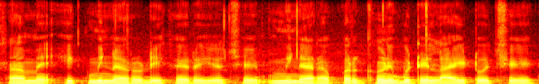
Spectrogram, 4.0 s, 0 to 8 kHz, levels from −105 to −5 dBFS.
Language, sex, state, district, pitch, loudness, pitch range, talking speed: Gujarati, male, Gujarat, Navsari, 110 Hz, -17 LUFS, 110-115 Hz, 180 wpm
